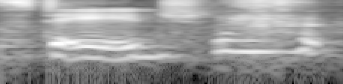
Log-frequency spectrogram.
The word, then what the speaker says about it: stage: So a stage is spelled stage. Um is basically just a tryout French so you need to pronounce it stage.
